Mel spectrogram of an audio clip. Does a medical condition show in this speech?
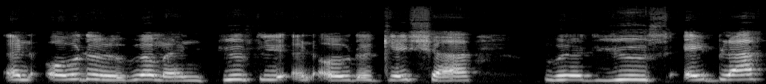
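Yes: cerebral palsy and deafness.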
